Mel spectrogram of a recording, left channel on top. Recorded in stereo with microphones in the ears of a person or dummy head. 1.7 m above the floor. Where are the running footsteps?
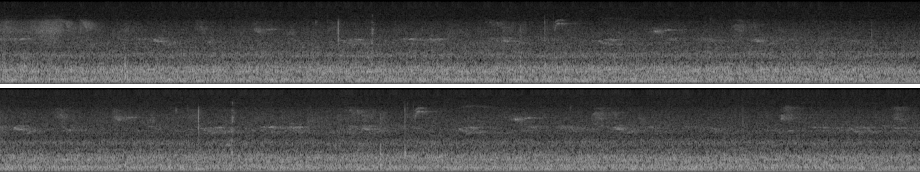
No running footsteps in this recording.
